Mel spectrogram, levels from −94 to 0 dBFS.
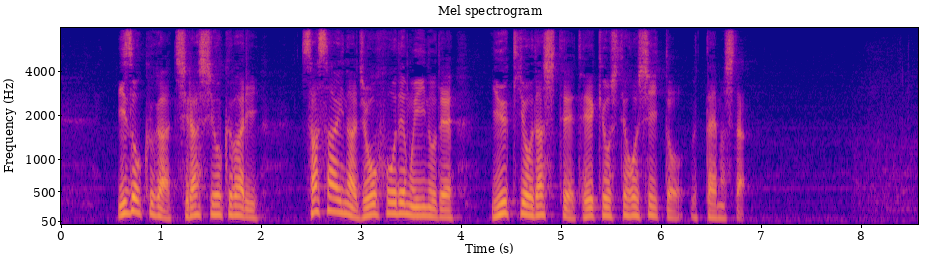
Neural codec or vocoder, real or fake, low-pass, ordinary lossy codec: none; real; none; none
